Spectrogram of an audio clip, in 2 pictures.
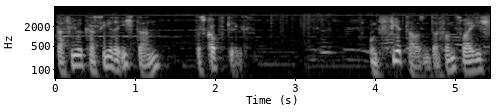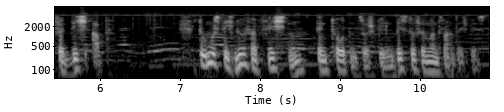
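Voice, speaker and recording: An actor playing a cocky, laid-back small-time crook in a radio crime drama, talking in a casual, slangy, sly way. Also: male voice, sits low, sing-song, moderate pace, pauses often, narrow, tinny audio, faint music behind. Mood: sly, persuasive. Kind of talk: 1980s German radio crime drama acting.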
